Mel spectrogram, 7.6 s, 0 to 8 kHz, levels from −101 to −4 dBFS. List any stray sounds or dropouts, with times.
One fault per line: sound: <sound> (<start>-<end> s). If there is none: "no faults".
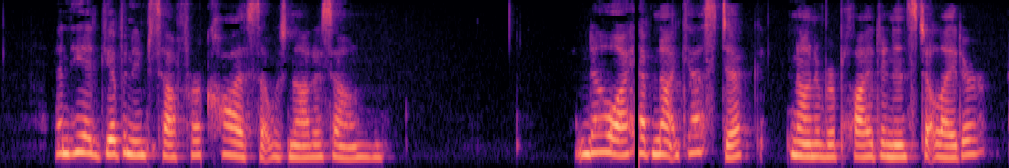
sound: dropout (4.8-4.8 s)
